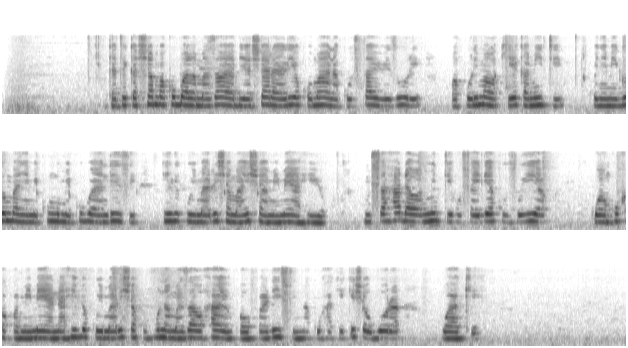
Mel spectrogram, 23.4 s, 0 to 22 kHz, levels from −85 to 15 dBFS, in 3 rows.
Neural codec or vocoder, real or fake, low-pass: none; real; 7.2 kHz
